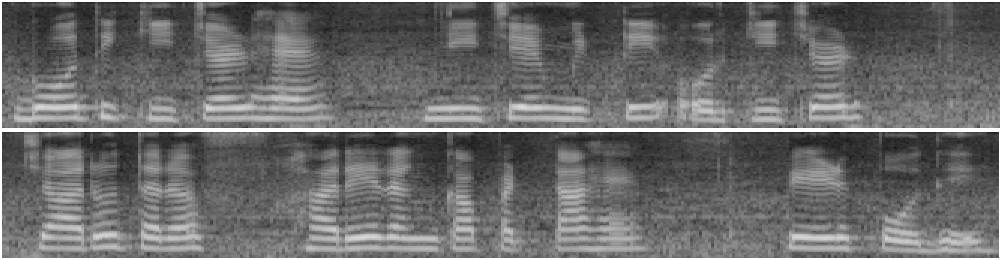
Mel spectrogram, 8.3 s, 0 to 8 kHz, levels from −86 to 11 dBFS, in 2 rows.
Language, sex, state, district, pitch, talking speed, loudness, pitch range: Hindi, female, Haryana, Jhajjar, 245 Hz, 120 wpm, -14 LUFS, 230-255 Hz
